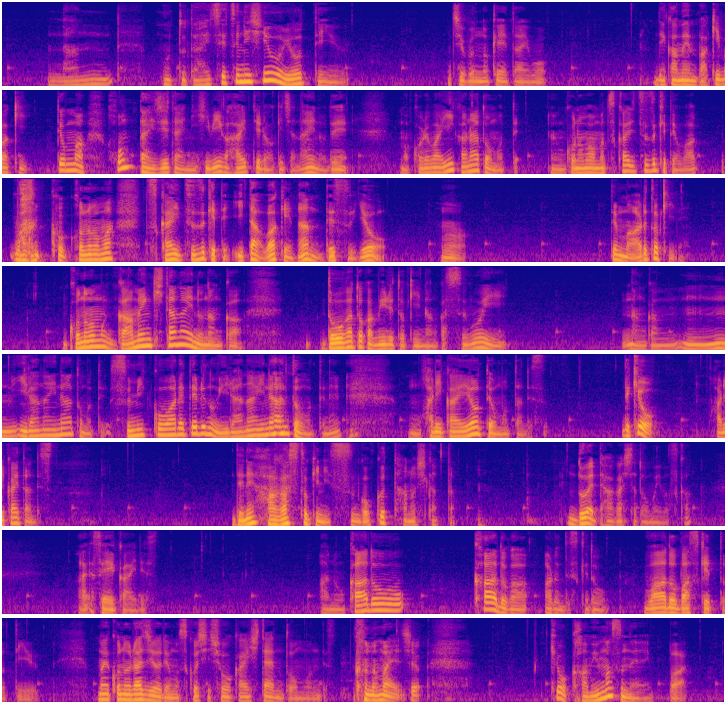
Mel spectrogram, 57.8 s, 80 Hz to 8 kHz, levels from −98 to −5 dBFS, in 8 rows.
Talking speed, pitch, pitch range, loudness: 300 characters per minute, 120 Hz, 100-145 Hz, -28 LUFS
